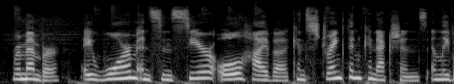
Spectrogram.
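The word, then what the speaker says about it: ole hyvä: Ole hiva is pronounced ole hiva with the emphasis on the second syllable of hiva. The O sound is similar to the U in fur, but with rounded lips.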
